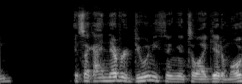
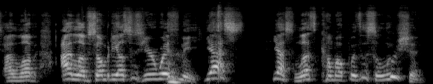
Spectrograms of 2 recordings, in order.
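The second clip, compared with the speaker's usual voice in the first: excited welcome; 7 semitones higher than usual. Retold or imitated. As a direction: cheer her in like a party host. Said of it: "I said".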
